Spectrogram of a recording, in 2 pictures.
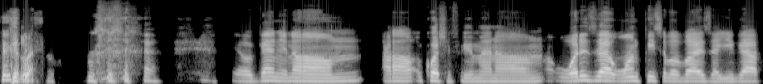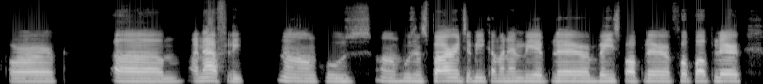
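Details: Adult man with stuttering who says he may get stuck on words.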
